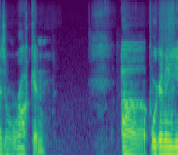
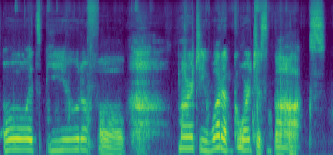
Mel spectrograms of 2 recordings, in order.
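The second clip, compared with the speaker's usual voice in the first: awed delight; 8 semitones higher, slower than usual. Real, not acted. Opening a gift box live.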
